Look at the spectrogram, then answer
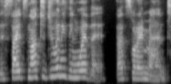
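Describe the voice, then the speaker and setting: A woman with a high pitch, lively intonation and a very fast pace. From Puerto Rico. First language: Spanish. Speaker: life coach. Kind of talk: podcast interview. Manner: reflective, searching for words.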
